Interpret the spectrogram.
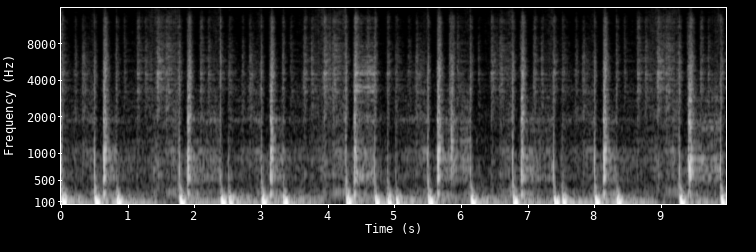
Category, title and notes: Music > Solo percussion
bb drum break loop spy 96
Vinyl, Lo-Fi, Drum, DrumLoop, Breakbeat, Drum-Set, 96BPM, Dusty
